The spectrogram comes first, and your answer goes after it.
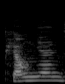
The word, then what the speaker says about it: Pyongyang: I believe it would be pronounced Pyongyang.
